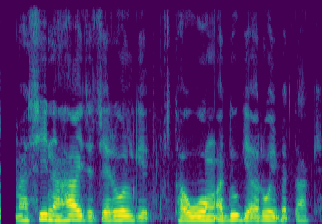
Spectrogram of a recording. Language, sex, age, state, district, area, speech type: Manipuri, male, 18-30, Manipur, Tengnoupal, rural, read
